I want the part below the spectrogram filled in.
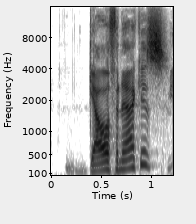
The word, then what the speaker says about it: Galifianakis: Let's see if I say it right today. Galifianakis? – Yes!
